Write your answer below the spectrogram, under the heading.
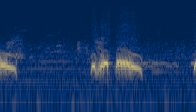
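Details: Caged decoy spotted dove in the 'giọng thổ' style of 'thúc gù' cooing. A falling coo tail is followed by a pause, then a rising hooted note and a long coo that sinks at its end.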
